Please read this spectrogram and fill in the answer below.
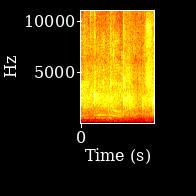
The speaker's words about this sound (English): Come on, jump to your feet and clap your hands and shout, there's a plan by God.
